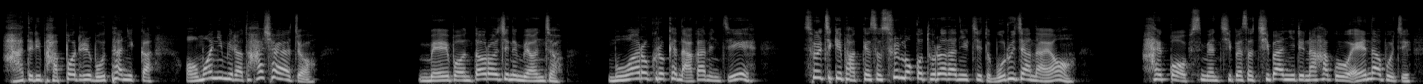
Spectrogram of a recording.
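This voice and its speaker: A woman's voice: medium pitch, close to an everyday voice. A woman voicing a cold, contemptuous daughter-in-law who talks back curtly and sharply in a story read aloud. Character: cold, scornful woman in her middle years, the daughter-in-law.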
